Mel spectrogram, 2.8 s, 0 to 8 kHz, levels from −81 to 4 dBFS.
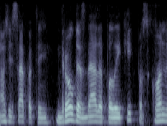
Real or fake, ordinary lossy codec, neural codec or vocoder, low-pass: fake; Opus, 16 kbps; codec, 16 kHz, 1 kbps, X-Codec, HuBERT features, trained on balanced general audio; 7.2 kHz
